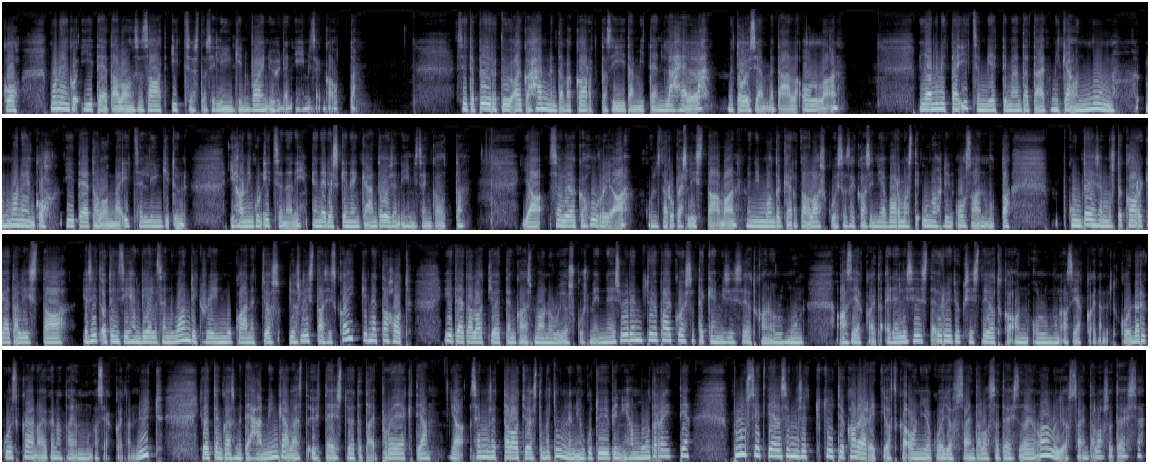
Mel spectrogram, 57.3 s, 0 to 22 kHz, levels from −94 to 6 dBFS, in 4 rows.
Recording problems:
distortion; slight; 10 dB below the speech

